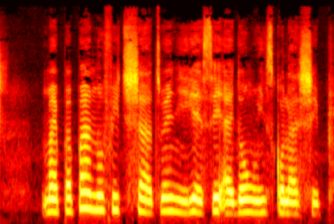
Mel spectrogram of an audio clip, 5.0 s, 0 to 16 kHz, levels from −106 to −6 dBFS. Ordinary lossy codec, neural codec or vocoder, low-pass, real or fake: MP3, 64 kbps; vocoder, 44.1 kHz, 128 mel bands, Pupu-Vocoder; 14.4 kHz; fake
